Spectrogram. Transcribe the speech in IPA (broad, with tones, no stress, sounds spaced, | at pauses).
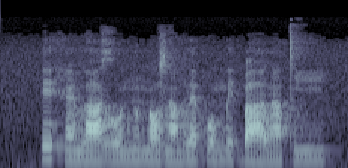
e˦˨ h ɛ̃˨ v aː˨ ɣ oː˧ n ũ˦˨ n ɔ˧ z ã˨ v ɛ˦ p o˨˦ m e˧ ɓ aː˨ l ã˧ t iː˦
